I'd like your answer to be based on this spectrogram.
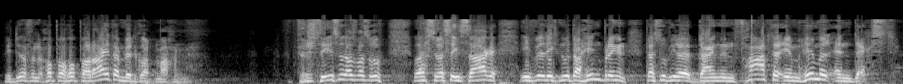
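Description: A man preaching a sermon, lively, acting out quotes, his voice swinging between high and low. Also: a little fast, long reverb tail. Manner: lively, rising and dropping, acts out quotes.

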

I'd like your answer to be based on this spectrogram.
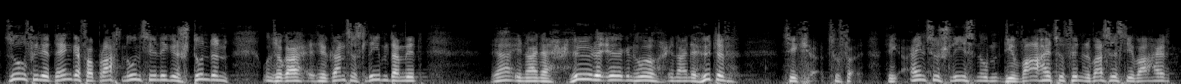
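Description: A man's voice: fairly high pitch, normal speed, a little mellow, muffled recording. A man preaching a sermon, talking straight to the listener and asking again and again whether they understand. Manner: speaks to the listener directly with repeated questions; emphatic, fervent preaching.

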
